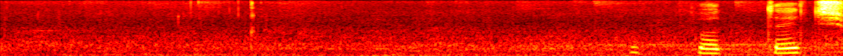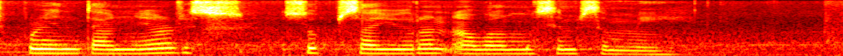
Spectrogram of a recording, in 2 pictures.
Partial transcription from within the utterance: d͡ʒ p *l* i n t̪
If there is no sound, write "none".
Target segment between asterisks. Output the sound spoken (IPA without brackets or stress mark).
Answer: ɾ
